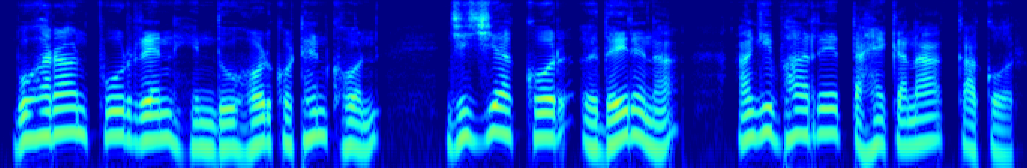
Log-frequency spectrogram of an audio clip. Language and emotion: Santali, neutral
